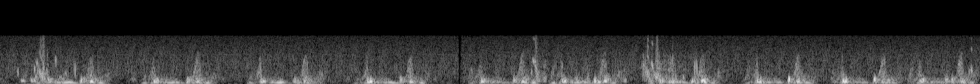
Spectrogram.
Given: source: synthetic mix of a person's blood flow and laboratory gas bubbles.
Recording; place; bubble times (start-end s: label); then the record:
Doppler ultrasound of blood flow; precordium
0.15-0.49 s: bubbles
0.54-0.68 s: bubbles
0.72-0.79 s: bubbles
5.30-5.50 s: bubbles
5.58-5.98 s: bubbles
6.22-6.29 s: bubbles
6.40-6.89 s: bubbles
6.92-7.01 s: bubbles
9.43-9.63 s: bubbles
9.67-9.74 s: bubbles
From the record:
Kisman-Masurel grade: 221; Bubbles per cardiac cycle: several, 3 to 8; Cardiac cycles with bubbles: 10 to 50%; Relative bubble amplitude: barely perceptible (0.100 to 0.250); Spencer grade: 2 (many but less than half of the cardiac periods contain bubble signals, singularly or in groups); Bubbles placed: only in the low amplitude regions of the cardiac cycle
